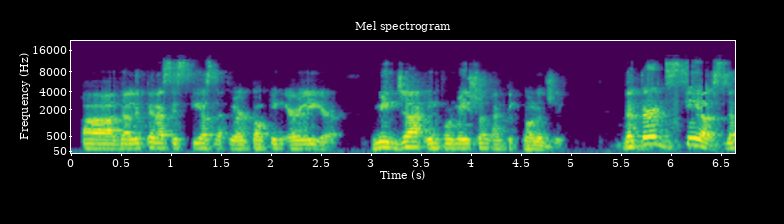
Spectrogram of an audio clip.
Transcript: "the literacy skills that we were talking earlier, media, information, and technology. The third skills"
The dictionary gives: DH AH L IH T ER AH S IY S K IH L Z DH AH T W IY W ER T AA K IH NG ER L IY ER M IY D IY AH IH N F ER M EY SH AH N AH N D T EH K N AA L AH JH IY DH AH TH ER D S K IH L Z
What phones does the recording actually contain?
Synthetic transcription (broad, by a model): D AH L IH T ER AH S IY S K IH L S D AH T W IY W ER T AA K IH NG ER L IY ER M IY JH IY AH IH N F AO M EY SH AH N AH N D T EH K N AA L AH JH IY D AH T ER D S K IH L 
